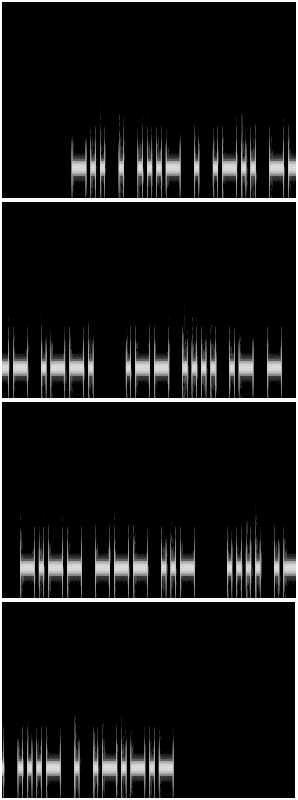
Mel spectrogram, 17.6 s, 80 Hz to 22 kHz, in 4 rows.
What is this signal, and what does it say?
Morse code, heard as a keyed tone, about 17 wpm, 700 Hz. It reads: DEVELOP WHAT YOU HAVE.
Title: Sentences from Top 1000 Words - Review Part 2 - 17wpm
